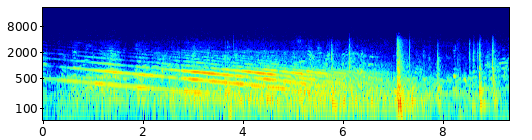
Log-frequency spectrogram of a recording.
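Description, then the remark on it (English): An ambulance siren wails loudly with a falling, drawn-out tone that gradually winds down as the vehicle arrives, followed by a few sharp thumps and knocks. “Who called the ambulance?”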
